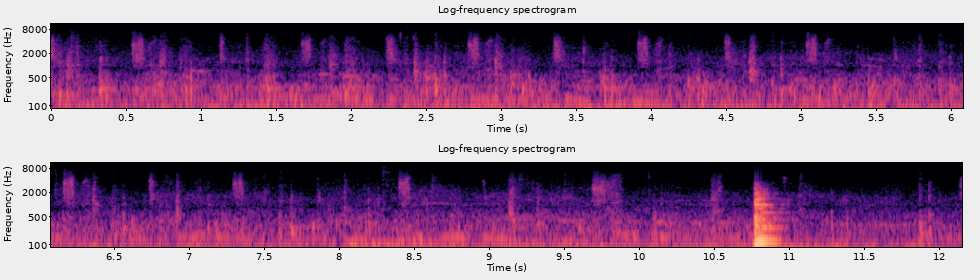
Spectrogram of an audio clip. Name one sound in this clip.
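Footsteps climb stone stairs at a steady pace outdoors.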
